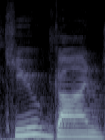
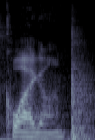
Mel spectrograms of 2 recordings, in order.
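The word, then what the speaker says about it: Qui-Gon: five what color is Q gon Jin's lightsaber I defin butchered that too it's Quon it's Quon Quon Jin Liam n green it's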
